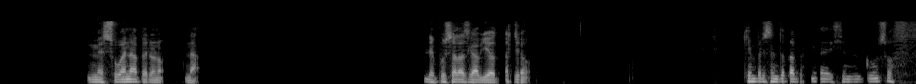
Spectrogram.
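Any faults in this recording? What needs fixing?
Low-delay AAC compression throughout: the speech sounds rough and grainy, with noise between harmonics and a dulled top band. This is likely from AAC-ELD at about 32 kbps, whose short frames resolve pitch poorly.

AAC frame loss with muting at 1.61–1.68 s, 3.44–3.65 s, 4.97–5.22 s and 7.97–8.22 s: the decoder zeroes the missing frames, leaving soft-faded holes. The last two holes are broken into scattered gaps of up to about a tenth of a second.

To prevent both, raise the AAC-ELD bitrate and protect the stream against packet loss with redundancy or retransmission, plus concealment in place of muting.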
